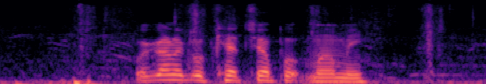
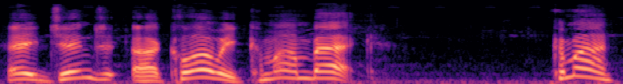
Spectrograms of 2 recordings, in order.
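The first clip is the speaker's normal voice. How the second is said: high, loud call to the horses; 9 semitones higher, 7 dB louder than usual. Real, not acted. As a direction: call them back from across the field. Calling horses back across field.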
